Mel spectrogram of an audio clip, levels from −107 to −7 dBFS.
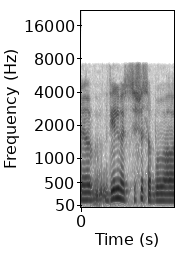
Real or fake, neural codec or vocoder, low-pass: fake; codec, 16 kHz, 2 kbps, FreqCodec, larger model; 7.2 kHz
